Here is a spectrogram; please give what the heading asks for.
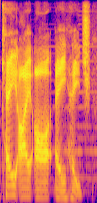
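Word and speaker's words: Kirah: Estimation Kira is spelled Estimation K-I-R-A-H.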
